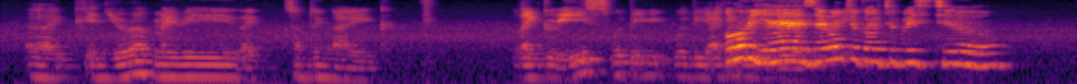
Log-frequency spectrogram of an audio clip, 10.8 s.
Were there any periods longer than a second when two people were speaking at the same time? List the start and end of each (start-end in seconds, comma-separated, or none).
7.2-8.5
